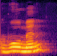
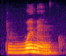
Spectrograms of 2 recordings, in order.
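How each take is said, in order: First: The first syllable sounds like 'woo'. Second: The first syllable sounds like 'wi'. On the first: The speaker calls it wrong. "it's not woman" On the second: The speaker calls it right. "it's women. Women, like wi"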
